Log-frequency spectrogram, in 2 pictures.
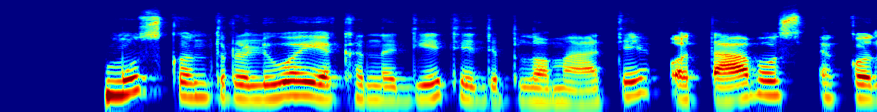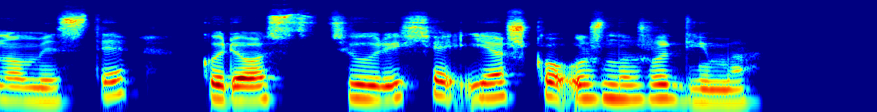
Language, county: Lithuanian, Marijampolė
